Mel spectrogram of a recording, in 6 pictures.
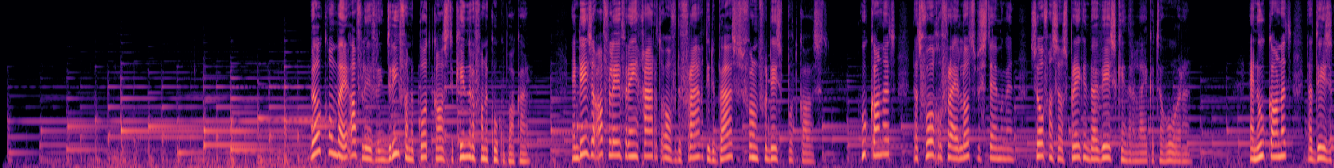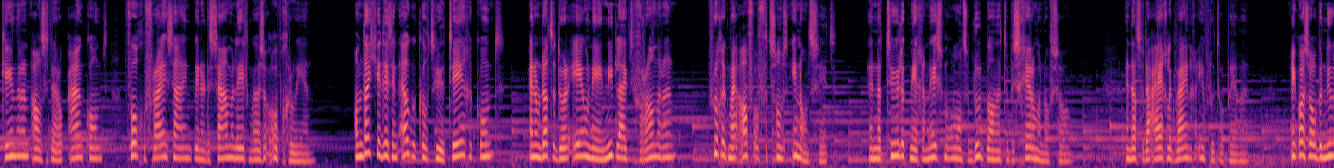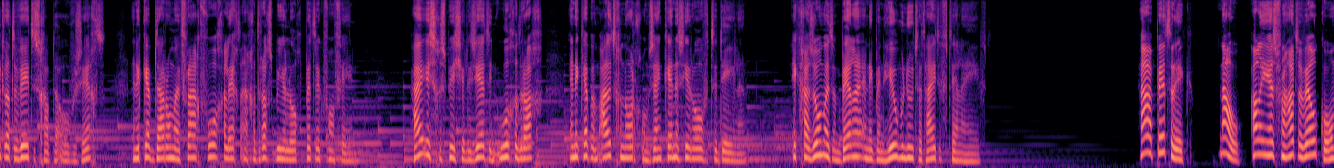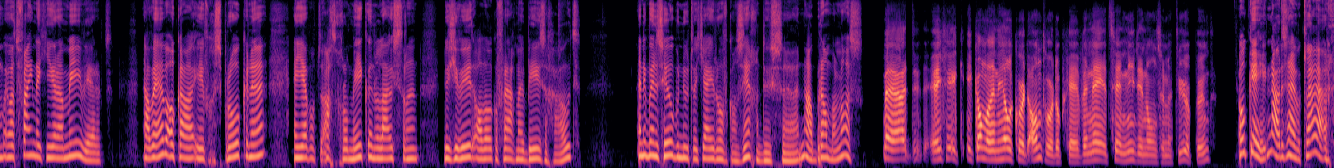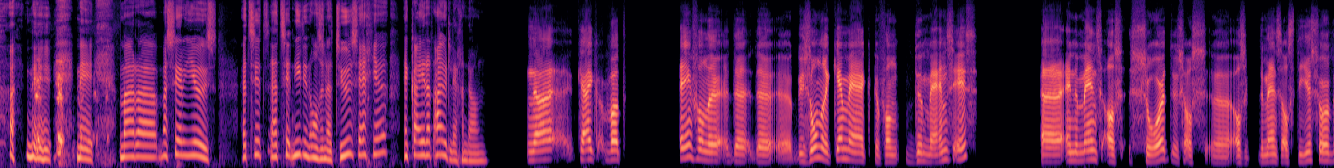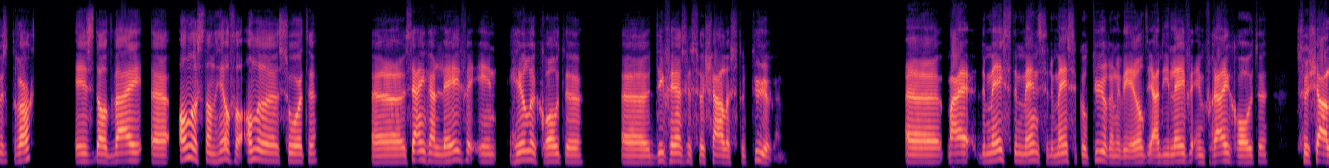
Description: Een boeiend gesprek over natuur versus cultuur, overlevingsmechanismen, anonimiteit en classificatiesystemen.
